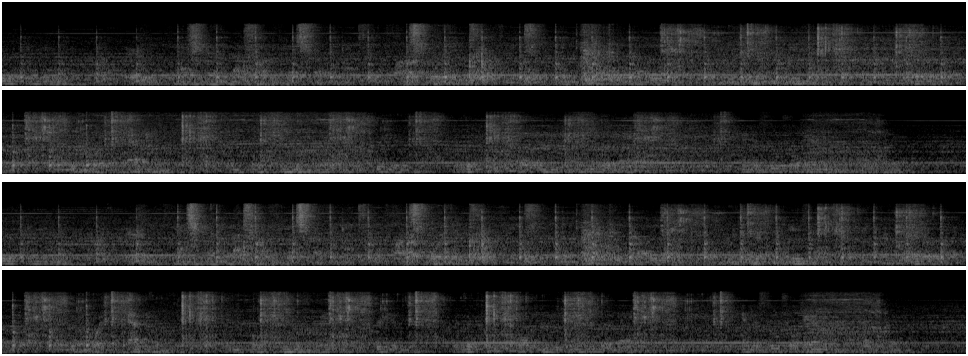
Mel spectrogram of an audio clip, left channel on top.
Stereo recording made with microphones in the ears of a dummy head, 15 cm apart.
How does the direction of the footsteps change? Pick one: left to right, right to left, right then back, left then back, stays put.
left then back.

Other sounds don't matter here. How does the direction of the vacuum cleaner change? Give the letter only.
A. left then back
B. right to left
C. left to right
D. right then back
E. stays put
A.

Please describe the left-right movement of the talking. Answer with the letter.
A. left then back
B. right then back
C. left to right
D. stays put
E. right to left
D.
